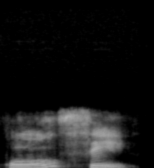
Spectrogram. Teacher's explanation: Sílaba mais forte é esta penúltima. · A penúltima sílaba é mais forte. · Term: paroxítona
